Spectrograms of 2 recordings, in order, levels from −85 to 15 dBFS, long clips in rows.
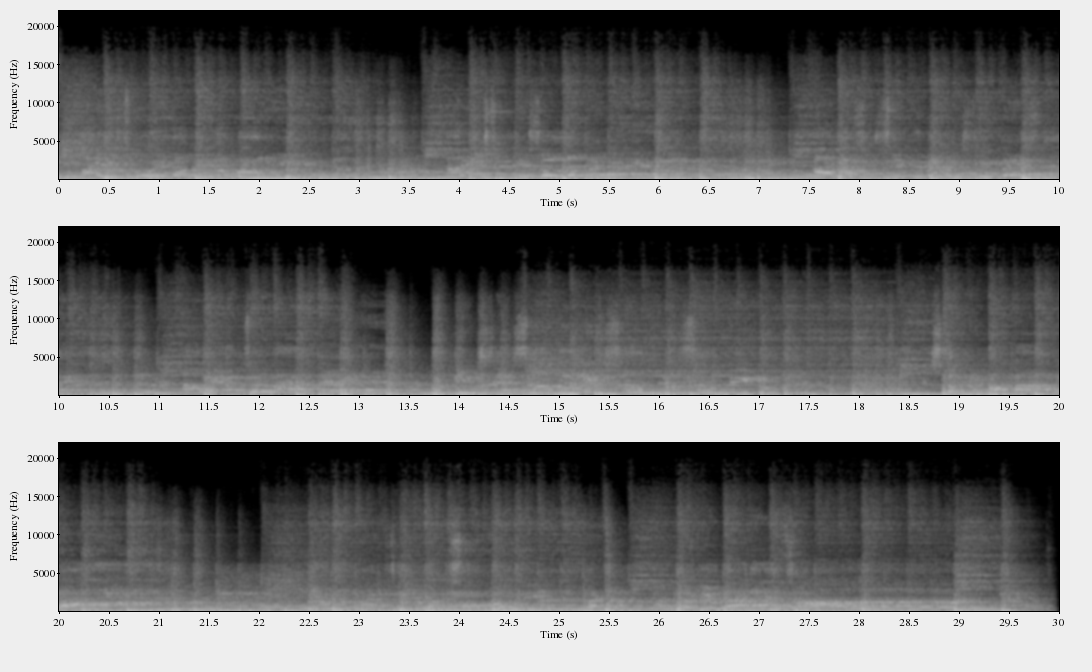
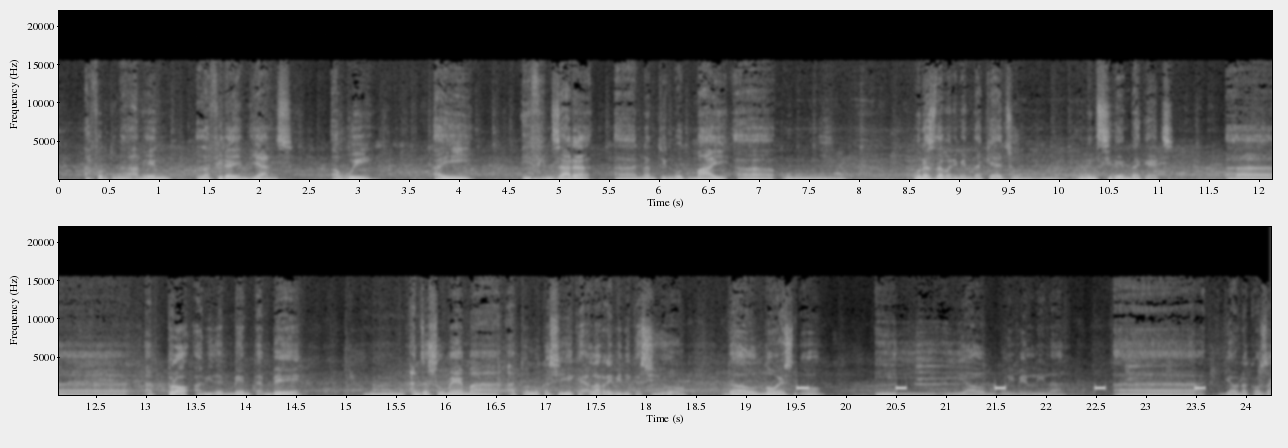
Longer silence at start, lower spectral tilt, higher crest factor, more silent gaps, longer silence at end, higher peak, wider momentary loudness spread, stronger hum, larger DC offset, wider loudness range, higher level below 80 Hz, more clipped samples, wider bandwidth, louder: about the same, 0 s vs 0 s; about the same, -5 dB/octave vs -5 dB/octave; about the same, 16 dB vs 14 dB; neither; about the same, 0.05 s vs 0 s; about the same, -2 dBFS vs 0 dBFS; second, 4 LU vs 14 LU; neither; neither; about the same, 2 LU vs 4 LU; second, -40 dBFS vs -32 dBFS; neither; about the same, 17.5 kHz vs 16 kHz; second, -19 LUFS vs -15 LUFS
